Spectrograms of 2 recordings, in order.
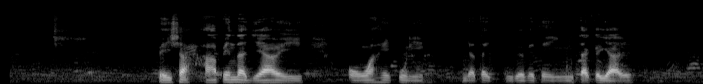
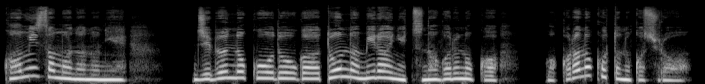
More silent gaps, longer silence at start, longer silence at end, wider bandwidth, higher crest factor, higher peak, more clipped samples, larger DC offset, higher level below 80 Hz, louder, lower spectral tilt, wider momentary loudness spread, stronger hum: second, none vs 1.69-1.90 s, 2.48-2.53 s, 4.76-4.80 s, 5.23-5.45 s, 5.59-5.63 s, 6.10-6.14 s; first, 0.55 s vs 0.05 s; second, 0.05 s vs 0.2 s; second, 11.5 kHz vs 15.5 kHz; first, 20 dB vs 10 dB; second, -8 dBFS vs -4 dBFS; neither; neither; second, -66 dBFS vs -58 dBFS; second, -28 LUFS vs -14 LUFS; about the same, -6 dB/octave vs -6 dB/octave; about the same, 13 LU vs 11 LU; neither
